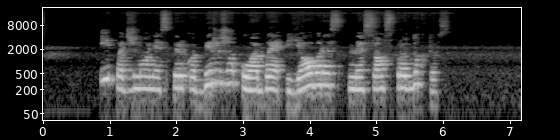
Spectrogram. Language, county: Lithuanian, Panevėžys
